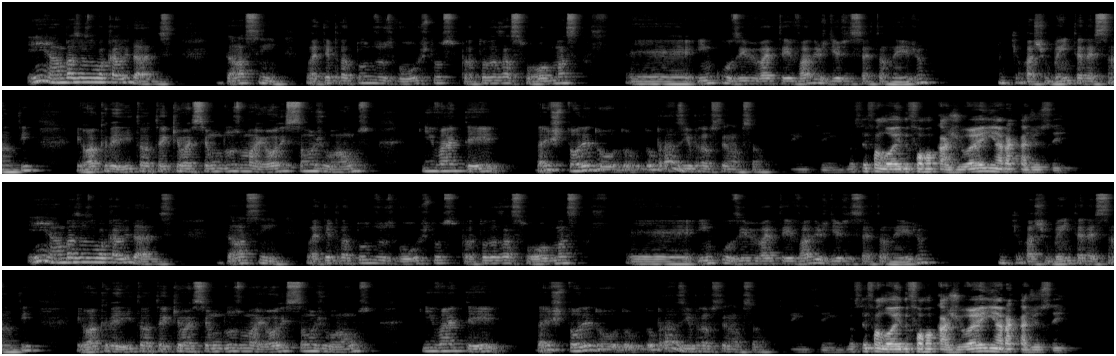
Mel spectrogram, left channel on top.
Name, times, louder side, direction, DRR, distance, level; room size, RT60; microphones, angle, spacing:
voice 1, 0.3-9.3 10.0-15.1 15.3-16.1 16.5-18.8, left 1 dB, 70° left, 2 dB, 1.0 m, -32 dB
voice 2, 19.1-21.8, right 2 dB, 15° right, 5 dB, 0.4 m, -24 dB
3.5 x 2.3 x 3.3 m, 0.33 s
head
